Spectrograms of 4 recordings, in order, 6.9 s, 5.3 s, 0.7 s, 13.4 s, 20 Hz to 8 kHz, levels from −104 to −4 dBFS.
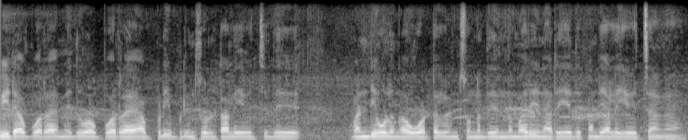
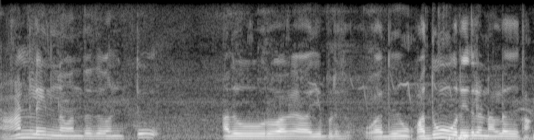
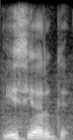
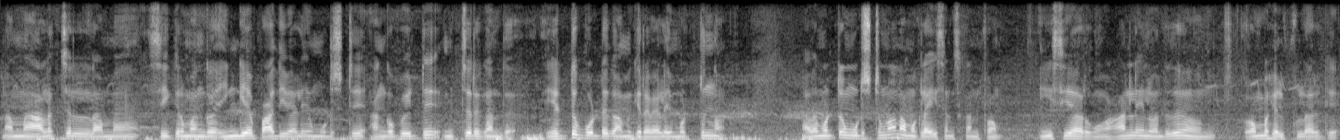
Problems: background sounds at intervals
